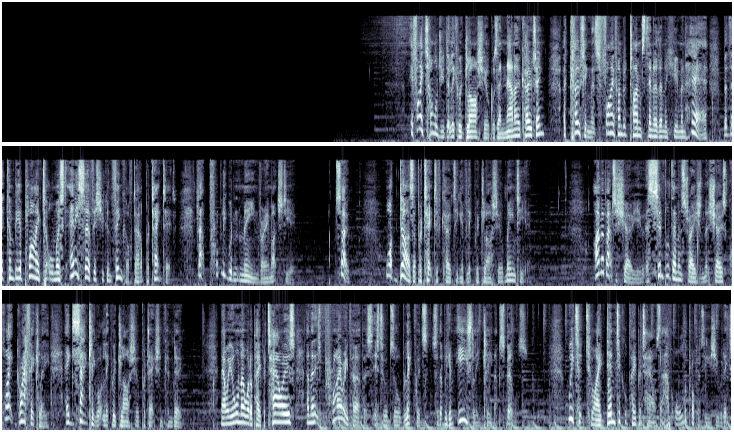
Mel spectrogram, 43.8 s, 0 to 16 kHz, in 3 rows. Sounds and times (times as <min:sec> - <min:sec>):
Music: 0:07.1 - 0:43.7
Speech: 0:08.2 - 0:20.5, 0:21.2 - 0:21.6, 0:22.3 - 0:25.2, 0:26.4 - 0:32.8, 0:33.5 - 0:39.7, 0:40.5 - 0:43.7.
